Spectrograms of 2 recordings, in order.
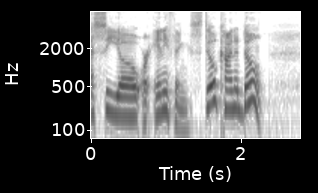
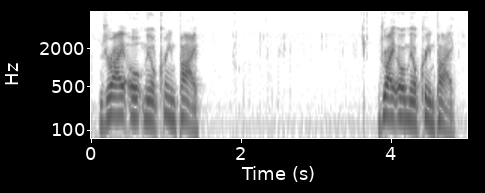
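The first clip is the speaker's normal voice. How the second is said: speaking with mouth full, chewing, lower pitch; 3 semitones lower than usual. During a tasting, finishing a bite of pie, talking with mouth full. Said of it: "Let me finish chewing this".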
